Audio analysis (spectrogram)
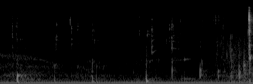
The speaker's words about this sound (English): Okay, so we got some Corona and lime he freshly cut up for me, so did a nice little flippy-do on that and sipping away. It's awesome.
